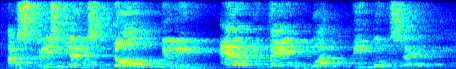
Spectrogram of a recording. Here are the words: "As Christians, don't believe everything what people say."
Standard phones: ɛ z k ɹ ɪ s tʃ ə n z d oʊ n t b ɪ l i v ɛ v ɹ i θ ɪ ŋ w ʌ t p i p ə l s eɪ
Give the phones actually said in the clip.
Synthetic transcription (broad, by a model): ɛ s k ɹ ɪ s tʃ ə n s d oʊ n t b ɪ l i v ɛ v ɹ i t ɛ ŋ w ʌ t p i p ə l s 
